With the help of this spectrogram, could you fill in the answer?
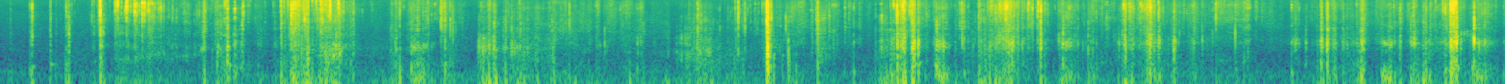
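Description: A fist-sized solid pink soap ball is held by hand over a pile of soap shavings while a flat metal blade shaves and carves its surface. Bursts of crunchy, crackling scraping come one after another, with bright high crackle over a dull low body and short quiet gaps between strokes.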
